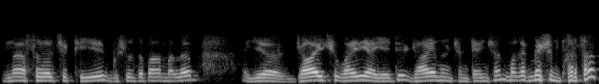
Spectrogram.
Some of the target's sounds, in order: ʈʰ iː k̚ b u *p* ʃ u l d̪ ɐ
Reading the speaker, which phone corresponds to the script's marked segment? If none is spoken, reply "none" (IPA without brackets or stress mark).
none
